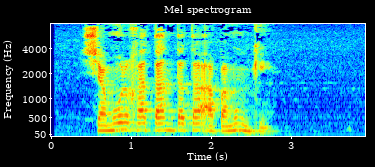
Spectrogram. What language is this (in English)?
Corongo Ancash Quechua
